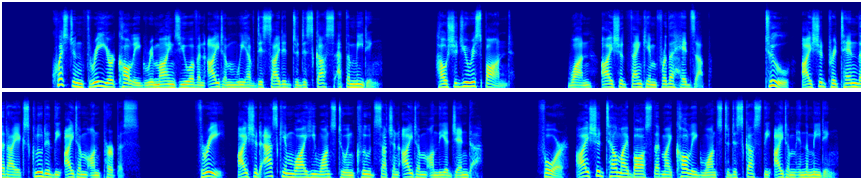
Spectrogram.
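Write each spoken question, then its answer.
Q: How should you respond?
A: 1: I should thank him for the heads up.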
